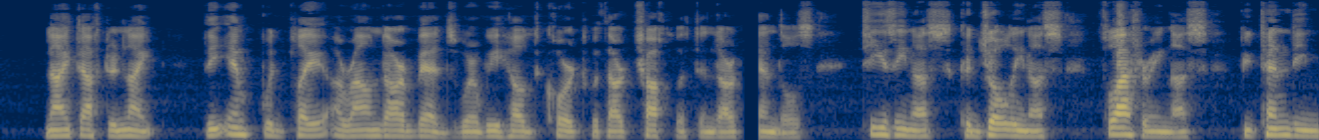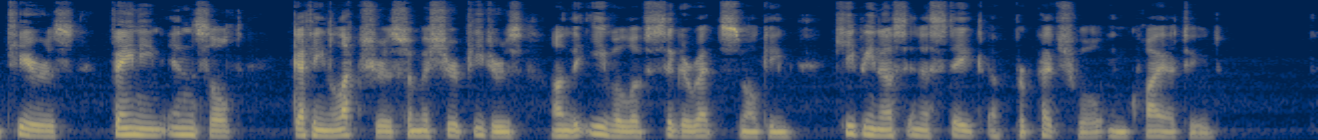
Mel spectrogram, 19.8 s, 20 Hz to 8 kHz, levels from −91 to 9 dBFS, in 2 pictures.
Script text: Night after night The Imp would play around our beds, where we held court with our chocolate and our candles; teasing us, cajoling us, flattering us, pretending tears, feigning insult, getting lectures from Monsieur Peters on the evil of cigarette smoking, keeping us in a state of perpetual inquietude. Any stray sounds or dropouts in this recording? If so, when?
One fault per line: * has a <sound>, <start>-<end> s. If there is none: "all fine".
* has a dropout, 5.6-5.7 s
